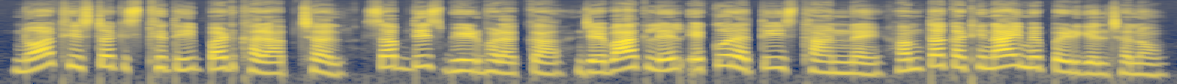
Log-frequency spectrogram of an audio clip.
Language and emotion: Maithili, neutral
